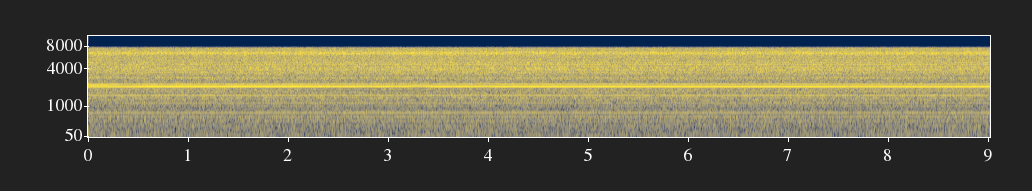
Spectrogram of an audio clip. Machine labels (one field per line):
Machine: pump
